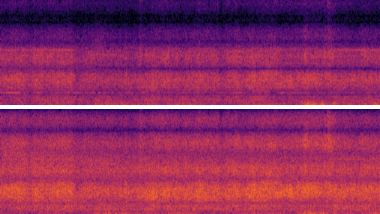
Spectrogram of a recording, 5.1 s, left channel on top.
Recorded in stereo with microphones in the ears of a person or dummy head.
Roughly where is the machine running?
Right.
